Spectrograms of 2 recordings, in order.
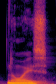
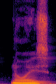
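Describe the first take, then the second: No difference in how they are said.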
